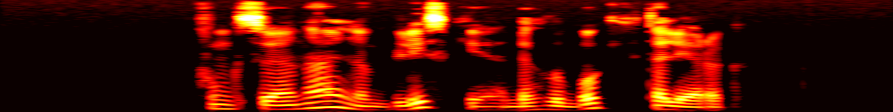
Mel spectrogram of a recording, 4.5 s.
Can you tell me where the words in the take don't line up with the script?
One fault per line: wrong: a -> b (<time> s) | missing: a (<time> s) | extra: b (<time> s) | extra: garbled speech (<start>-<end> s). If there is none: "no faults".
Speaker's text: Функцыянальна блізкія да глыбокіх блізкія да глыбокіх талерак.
missing: блізкія да глыбокіх (3.1 s)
